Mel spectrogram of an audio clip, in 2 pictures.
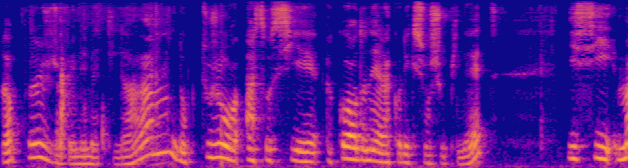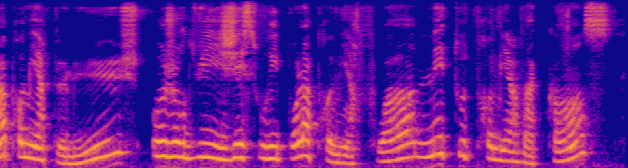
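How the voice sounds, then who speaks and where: Hoarse French woman with a warm tone. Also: medium pitch, sing-song, a little slow. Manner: hesitant, apologetic, self-deprecating. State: hoarse from flu. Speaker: scrapbooking video host. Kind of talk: crafting tutorial presentation.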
